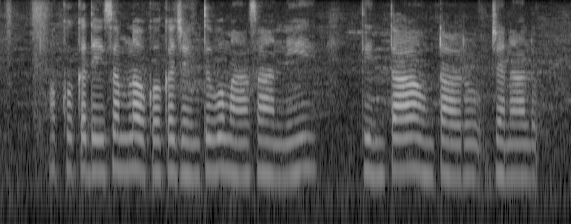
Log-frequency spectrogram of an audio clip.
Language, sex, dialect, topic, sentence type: Telugu, female, Utterandhra, agriculture, statement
